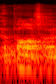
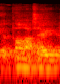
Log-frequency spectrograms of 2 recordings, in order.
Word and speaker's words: apartheid: which means separateness uh we sort of pronounce it apartheid over here but that was a mistake when i think when the word groups this country apartheid is what it's called in south africa and i switched between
